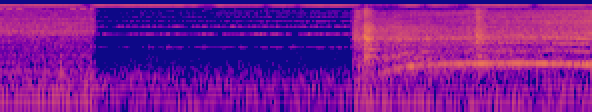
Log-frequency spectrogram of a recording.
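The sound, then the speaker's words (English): A mechanical clunk, then an electric winch motor overhead starts up and runs with a steady, slightly rising whine over a background rumble as a truck trailer is hoisted off the ground. No one speaks. “When they hear a winch overhead, they duck into a netted storage container in the back of the trailer.”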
